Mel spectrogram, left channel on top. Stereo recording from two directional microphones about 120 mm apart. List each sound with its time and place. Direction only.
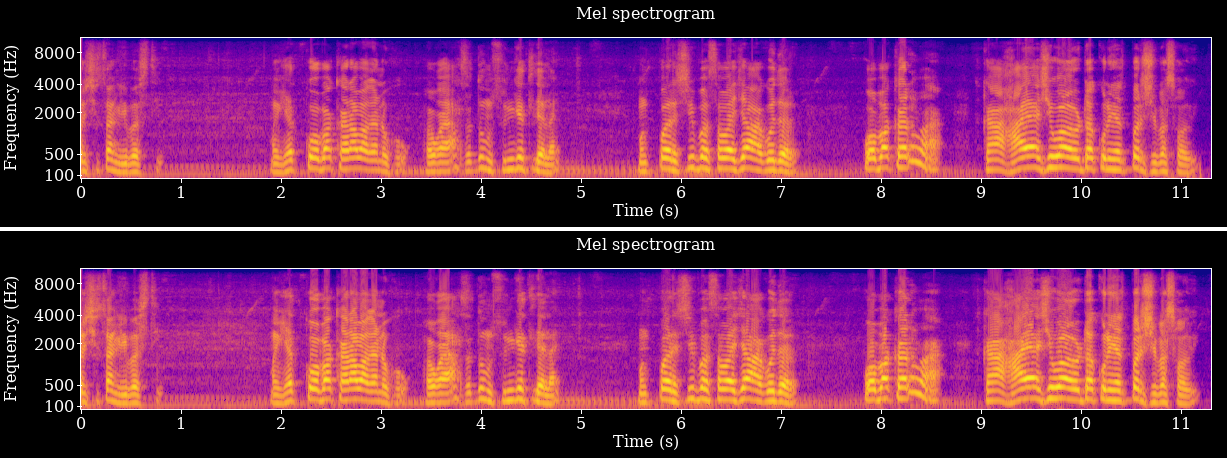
0.0 s speech: 5° left (ahead or behind)
1.9 s speech: centre (ahead or behind)
3.4 s speech: 40° right (ahead or behind)
5.5 s speech: 20° right (ahead or behind)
